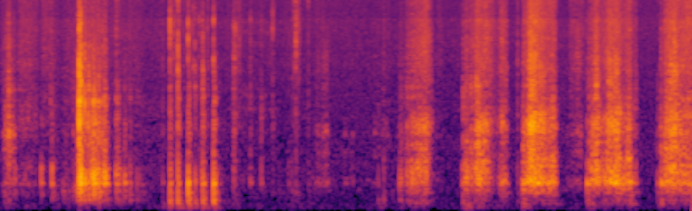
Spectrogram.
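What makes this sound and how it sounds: Fingernails scratch the top surface of a closed corrugated cardboard box resting on a table. Short, irregular scratchy scrapes in the first half give way to longer, steadier strokes with a dry, papery rasp centered in the midrange. Each stroke stops dead with no ring.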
